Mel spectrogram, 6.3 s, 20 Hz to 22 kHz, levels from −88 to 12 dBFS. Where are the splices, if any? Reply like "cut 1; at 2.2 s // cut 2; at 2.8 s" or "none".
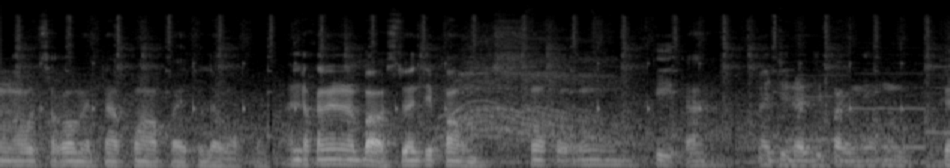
cut 1; at 1.7 s // cut 2; at 4.9 s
